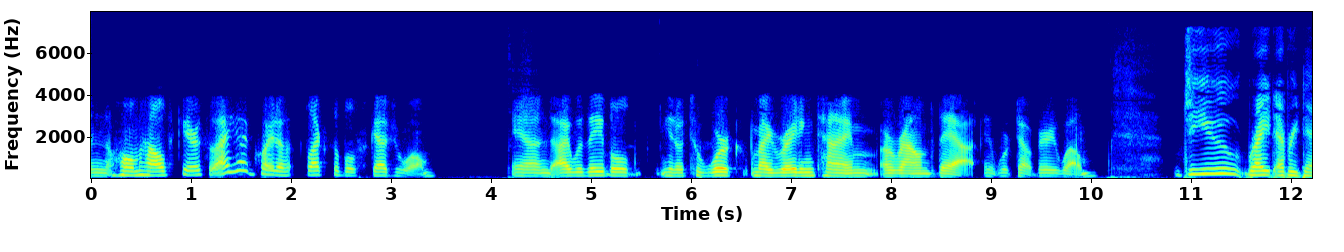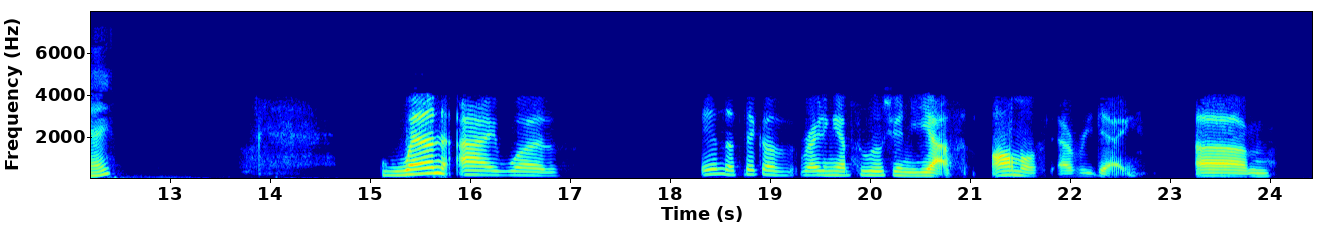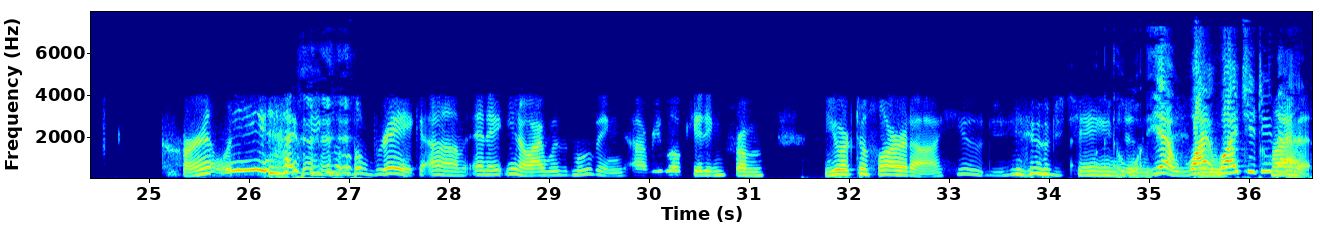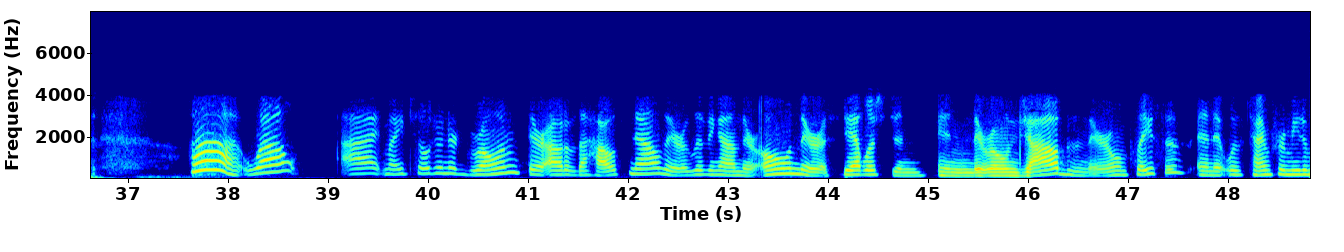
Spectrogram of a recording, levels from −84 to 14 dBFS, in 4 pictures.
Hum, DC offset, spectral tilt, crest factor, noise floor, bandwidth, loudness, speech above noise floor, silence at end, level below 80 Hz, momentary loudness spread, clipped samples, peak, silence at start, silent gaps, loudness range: none; under 0.1%; -6.5 dB/octave; 20 dB; -85 dBFS; 8 kHz; -26 LUFS; 59 dB; 0 s; -56 dBFS; 15 LU; under 0.1%; -6 dBFS; 0 s; none; 9 LU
